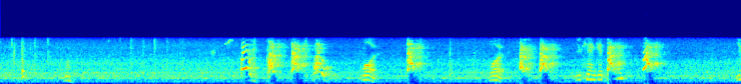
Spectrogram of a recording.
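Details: Three-month-old Golden Retriever puppy named Buddy, scared to come down a single step and wearing a collar he dislikes, barks at his owners. Sharp barks come in a run of about a dozen after a quiet start, with people coaxing him in the background.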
